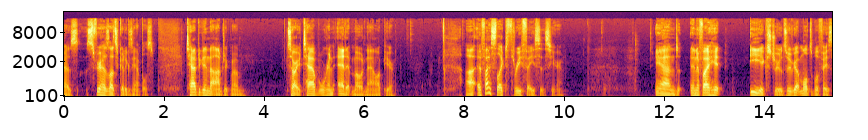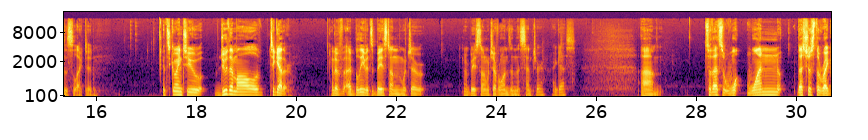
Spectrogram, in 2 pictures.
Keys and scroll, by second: 2.2 typing, 14.4 e.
